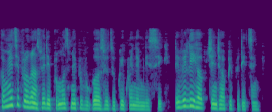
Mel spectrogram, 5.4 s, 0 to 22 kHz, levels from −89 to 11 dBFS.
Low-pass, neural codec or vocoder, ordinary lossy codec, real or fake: none; none; none; real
